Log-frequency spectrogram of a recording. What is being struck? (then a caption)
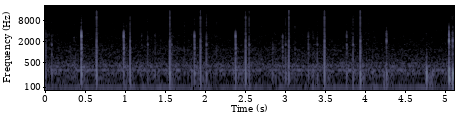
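Small knurled metal microphone capsules on a handheld recorder. Long blue nails tap and scratch the ridged metal sides of two small hollow, knurled metal microphone capsules with red rings on a handheld Tascam recorder. Eighteen quiet, sharp clicks stand out clearly against a low background, each dying away almost instantly. The taps sound bright and metallic, with a tone near 3 kHz, and faint scratching runs between them.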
